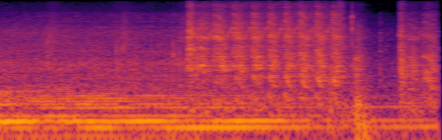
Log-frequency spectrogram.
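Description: Car engine running steadily, with a rapid, even clatter for about a second and a half in the middle. A single heavy thump comes near the end.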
